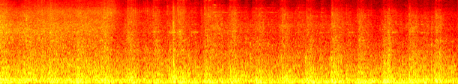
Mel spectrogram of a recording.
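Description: Train pulled by a Shay geared steam locomotive, heard from an open passenger car as it rolls along: a steady low rumble with a quick, even beat.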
